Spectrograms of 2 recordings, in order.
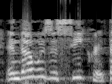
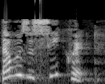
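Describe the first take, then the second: First: Said in the usual way. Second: Higher, stressing "was" in "That was a secret"; emphatic repeat. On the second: Real, not acted. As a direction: lift the pitch and lean on "was".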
